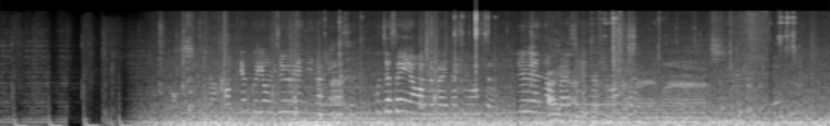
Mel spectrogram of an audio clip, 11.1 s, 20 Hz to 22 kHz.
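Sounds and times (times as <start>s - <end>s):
low steady rumble: 1.7s - 11.0s
woman talking: 2.1s - 8.6s.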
